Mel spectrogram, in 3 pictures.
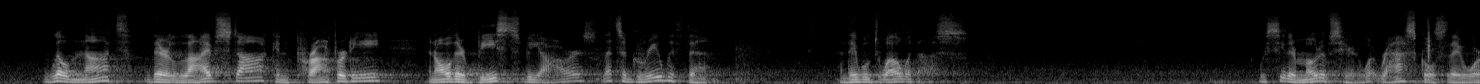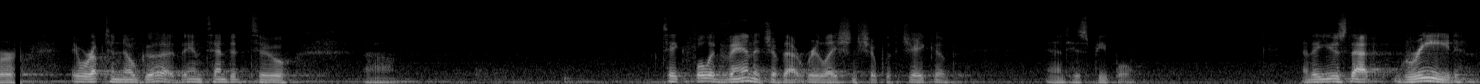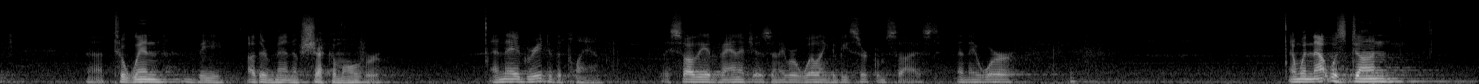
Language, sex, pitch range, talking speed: English, male, 110-135 Hz, 125 wpm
